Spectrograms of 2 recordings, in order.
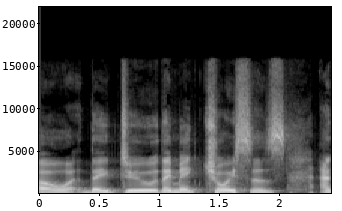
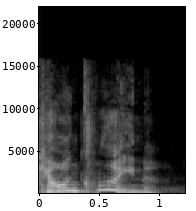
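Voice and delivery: acted matter-of-fact yet sweetly whiny high voice; 8 semitones higher, 10 dB quieter than usual. Quoting a movie character's answer to her dad: imitating a sweet, whiny, matter-of-fact reply. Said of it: "matter of fact, but, like, kind of, like, sweet and whiny".

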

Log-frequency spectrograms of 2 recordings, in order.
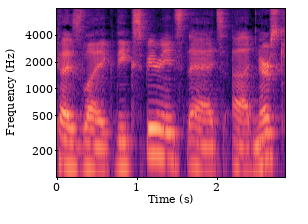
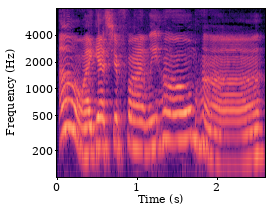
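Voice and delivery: very high, irritating nag voice, long drawn-out "huh"; 11 semitones higher than usual. Imitating a woman they find annoying, in her annoying voice. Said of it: "like that level of, like, annoying voice".

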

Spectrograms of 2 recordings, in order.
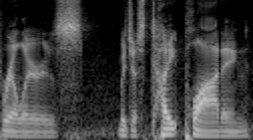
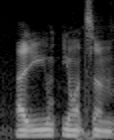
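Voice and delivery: usual speaking voice

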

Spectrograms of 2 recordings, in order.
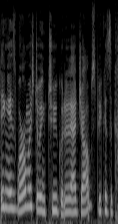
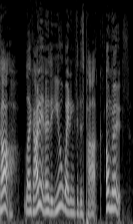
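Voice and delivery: put-on defensive tone, louder; 8 dB louder than usual. Retelling what the woman who took the parking spot said, imitating a defensive reply. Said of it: "she gets all defensive and she's like".

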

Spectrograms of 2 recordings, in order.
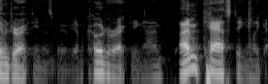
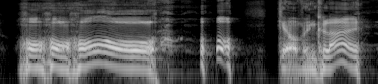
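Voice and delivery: exaggerated French accent, higher and louder; 8 semitones higher, 5 dB louder than usual. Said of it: "Can you picture that face with that voice?".

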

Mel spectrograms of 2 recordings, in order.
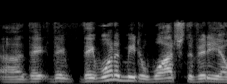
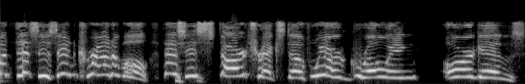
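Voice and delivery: put-on over-enthused outburst, very high and loud; 8 dB louder than usual. Retelling own reply after being asked to sound less excited: imitating own excited reply. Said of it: "could you not sound so excited about this?".

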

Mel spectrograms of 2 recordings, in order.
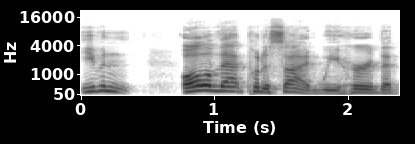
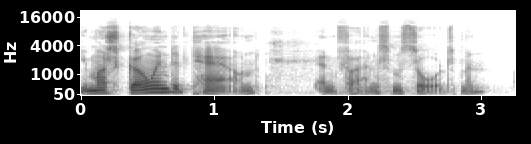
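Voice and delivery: put-on hushed, breathy, half-whispered, poorly done old-villager voice; 5 dB quieter than usual. Voicing the old villager man as Morgan Freeman: terrible Morgan Freeman impression. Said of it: "my terrible impression".

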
